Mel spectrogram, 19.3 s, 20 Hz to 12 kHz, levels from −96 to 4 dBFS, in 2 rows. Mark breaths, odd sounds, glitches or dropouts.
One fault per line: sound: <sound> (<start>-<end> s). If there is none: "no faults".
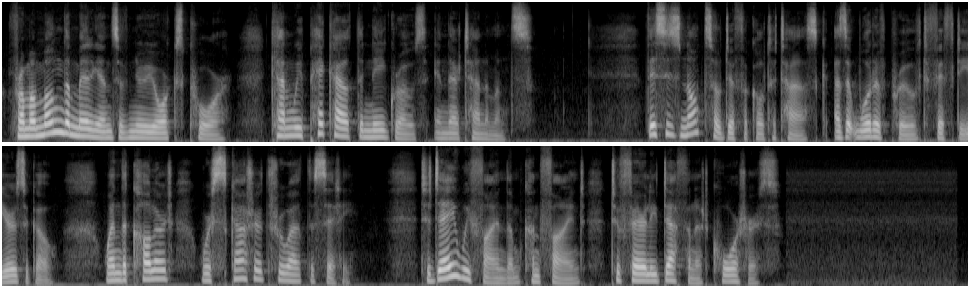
no faults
